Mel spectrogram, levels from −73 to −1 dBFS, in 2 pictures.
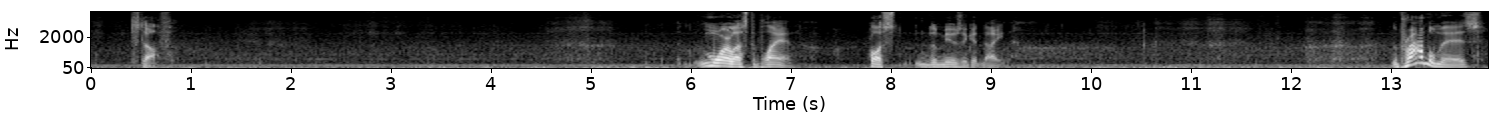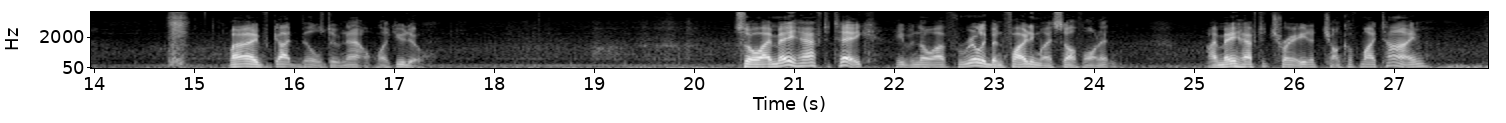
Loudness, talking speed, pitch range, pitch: -17 LUFS, 100 wpm, 90-110 Hz, 90 Hz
